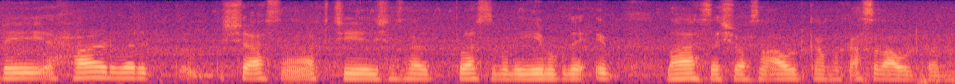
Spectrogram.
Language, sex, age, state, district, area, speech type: Kashmiri, male, 18-30, Jammu and Kashmir, Ganderbal, rural, spontaneous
